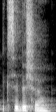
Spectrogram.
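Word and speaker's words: exhibition: التي اي او ان خلي بالك بتديك مقطع كده اسمه شان فبقول اكسبيشن.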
